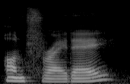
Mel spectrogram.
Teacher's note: the pitch goes up at the end. She's asking a yes/no question.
